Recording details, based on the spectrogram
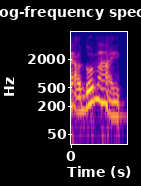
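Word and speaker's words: אדני: Então, o nome de Deus é Adonai, é assim que os judeus pronunciam, né?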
